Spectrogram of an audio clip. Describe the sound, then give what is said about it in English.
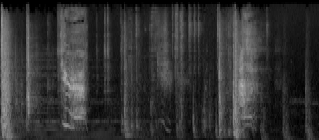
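A sheet of paper slammed down onto someone's lap gives a few dull thumps and thuds, scattered among short vocal sounds and groans. “She slams the paper down onto his lap.”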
